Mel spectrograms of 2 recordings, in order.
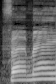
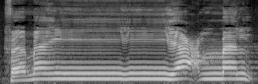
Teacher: nun mati masuk dalam ya, dengung 2 harakat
